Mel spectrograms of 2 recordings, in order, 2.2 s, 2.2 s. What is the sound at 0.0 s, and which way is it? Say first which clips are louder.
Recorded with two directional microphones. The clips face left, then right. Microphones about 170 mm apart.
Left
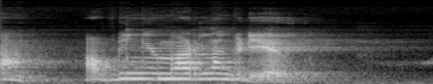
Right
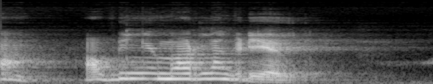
Speech: right 2 dB; 10° right (ahead or behind).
